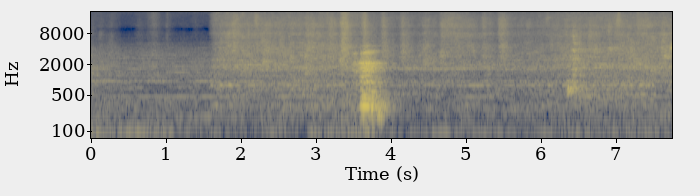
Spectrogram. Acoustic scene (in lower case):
restroom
